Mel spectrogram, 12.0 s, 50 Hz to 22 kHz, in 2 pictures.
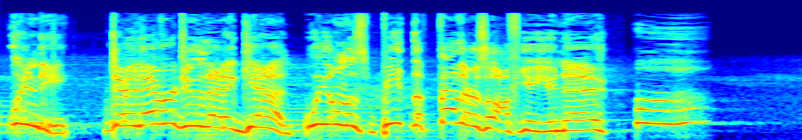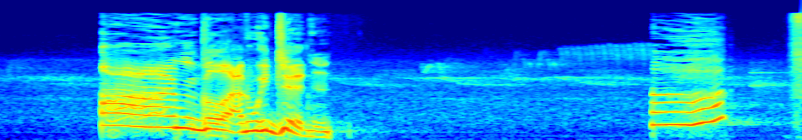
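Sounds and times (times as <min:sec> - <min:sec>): faint soundtrack music: 0:00.0 - 0:09.9.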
